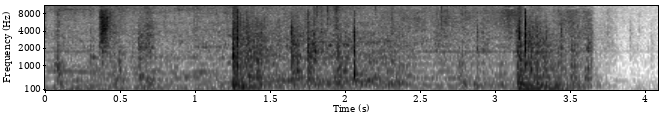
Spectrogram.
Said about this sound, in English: Scrooge slams the shutters, his face lined and drawn.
